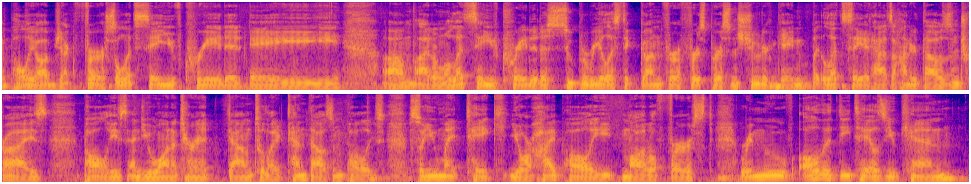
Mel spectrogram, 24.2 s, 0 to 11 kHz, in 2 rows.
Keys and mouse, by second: 2.0-2.3 drag.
